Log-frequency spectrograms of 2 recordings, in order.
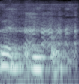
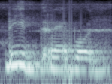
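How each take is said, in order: First: The first word has a short 'e' vowel. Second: The first word has a long 'ee' vowel. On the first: The speaker calls it right. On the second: The speaker calls it wrong.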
